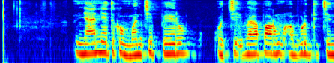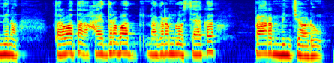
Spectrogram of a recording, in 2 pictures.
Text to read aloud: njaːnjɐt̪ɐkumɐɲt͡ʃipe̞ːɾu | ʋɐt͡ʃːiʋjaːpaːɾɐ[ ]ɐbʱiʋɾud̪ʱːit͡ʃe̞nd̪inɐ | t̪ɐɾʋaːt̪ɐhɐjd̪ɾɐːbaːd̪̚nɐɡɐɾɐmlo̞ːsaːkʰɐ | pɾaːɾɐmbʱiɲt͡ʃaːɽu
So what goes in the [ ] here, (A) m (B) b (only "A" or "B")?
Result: A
